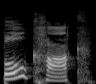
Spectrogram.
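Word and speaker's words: Bulcock: others accused were Jane Bullock her son John bul I'm sorry I said that name wrong Jane bullcock I need to grow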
